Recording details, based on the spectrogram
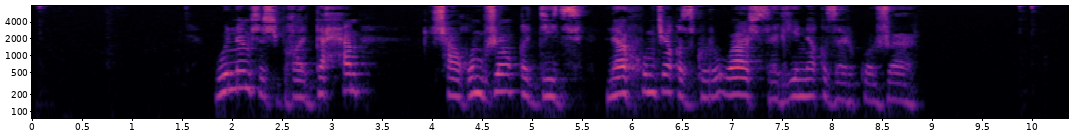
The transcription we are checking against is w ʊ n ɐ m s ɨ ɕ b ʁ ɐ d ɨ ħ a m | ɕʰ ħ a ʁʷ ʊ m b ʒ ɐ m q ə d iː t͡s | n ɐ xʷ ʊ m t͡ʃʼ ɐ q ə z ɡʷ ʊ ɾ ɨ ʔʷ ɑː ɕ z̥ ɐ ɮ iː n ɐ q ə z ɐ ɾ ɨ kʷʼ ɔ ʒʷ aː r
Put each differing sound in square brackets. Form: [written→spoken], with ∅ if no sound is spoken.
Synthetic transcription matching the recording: w ʊ n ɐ m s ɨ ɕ b ʁ ɐ d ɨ ħ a m | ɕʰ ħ a ʁʷ ʊ m b ʒ ɐ m q ə d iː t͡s | n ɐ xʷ ʊ m t͡ʃʼ ɐ q ə z ɡʷ ʊ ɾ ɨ ʔʷ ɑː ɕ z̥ ɐ ɮ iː n ɐ q ə z ɐ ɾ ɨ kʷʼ ɔ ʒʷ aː r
